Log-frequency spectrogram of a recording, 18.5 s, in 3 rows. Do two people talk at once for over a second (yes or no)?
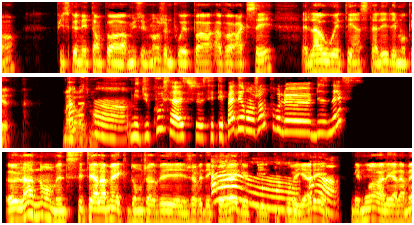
yes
